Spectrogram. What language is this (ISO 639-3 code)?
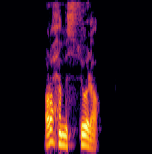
kab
